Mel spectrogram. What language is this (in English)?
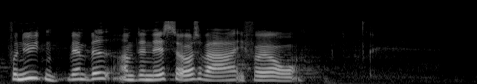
Danish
